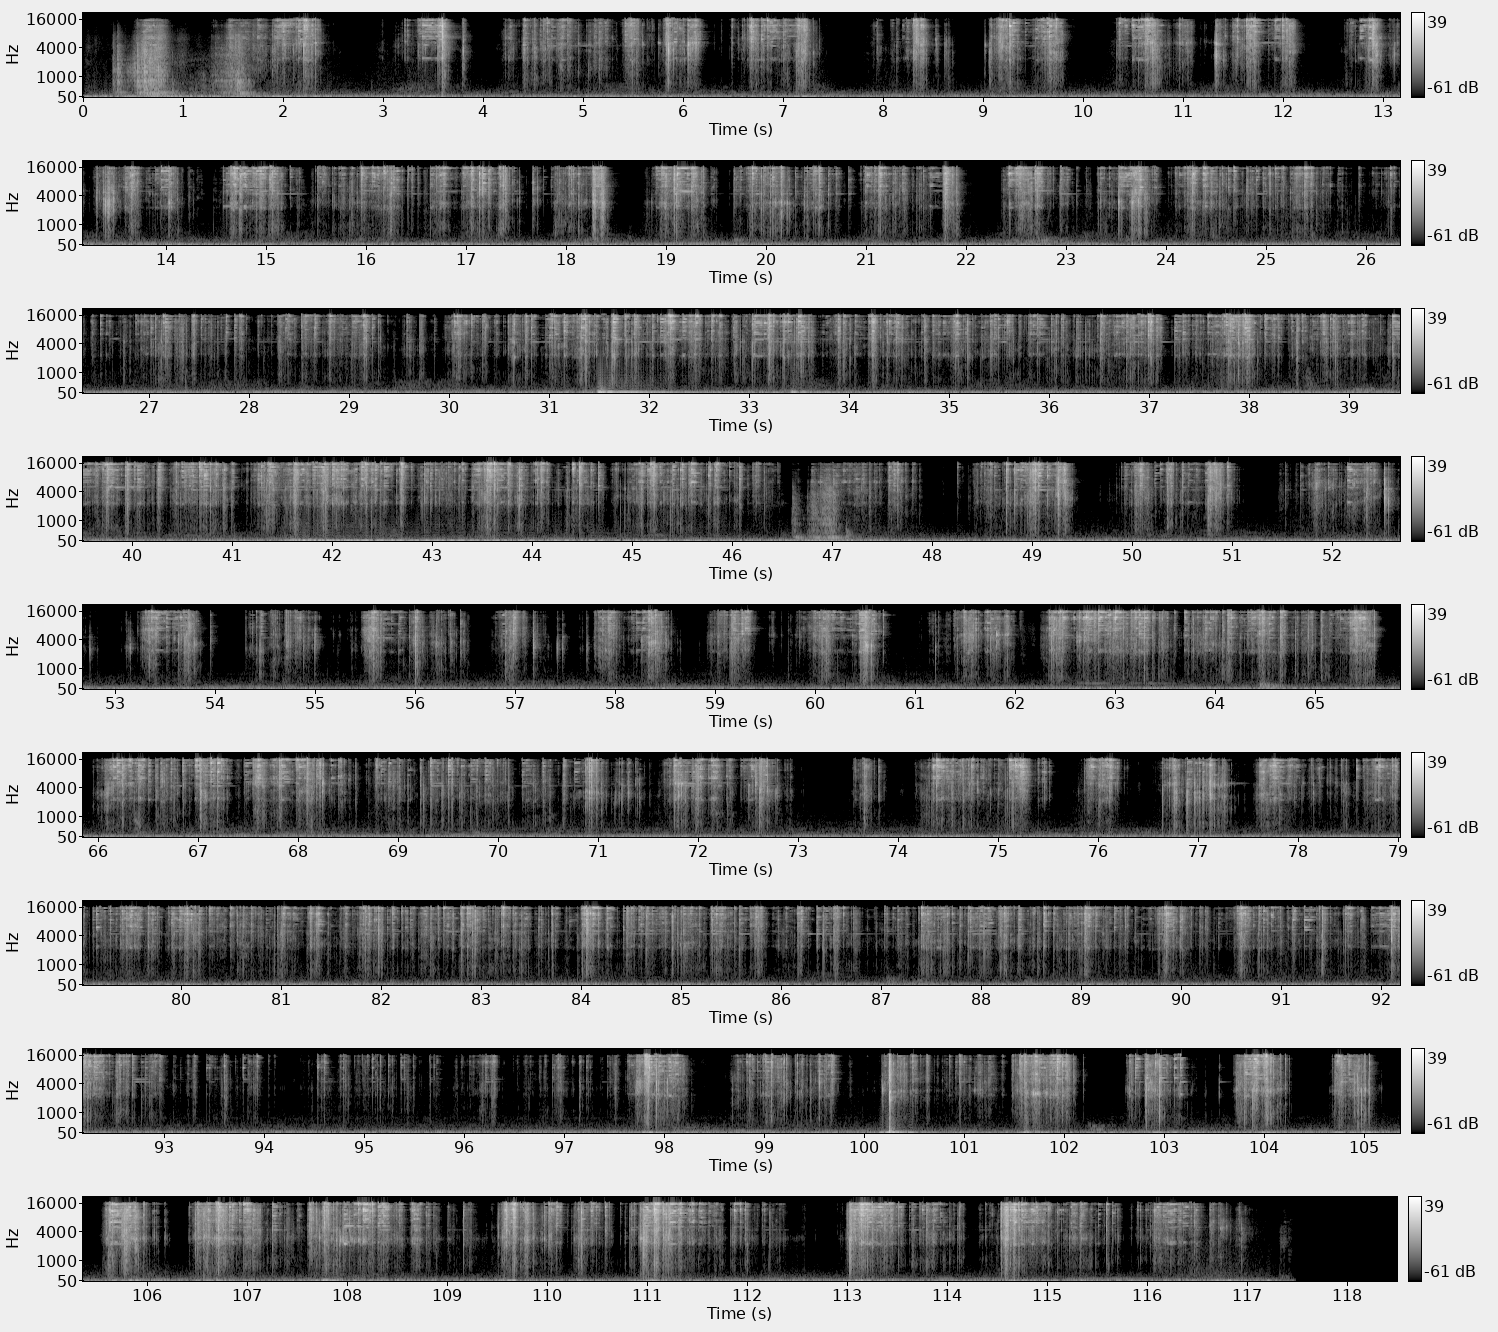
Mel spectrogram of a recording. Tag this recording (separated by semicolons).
keys; different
